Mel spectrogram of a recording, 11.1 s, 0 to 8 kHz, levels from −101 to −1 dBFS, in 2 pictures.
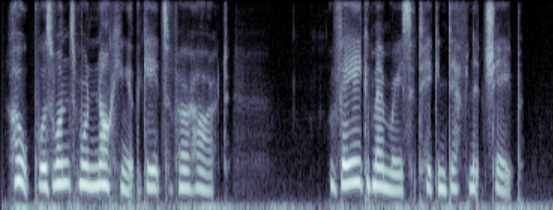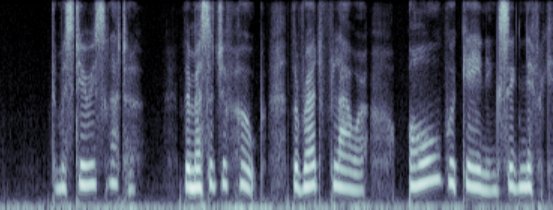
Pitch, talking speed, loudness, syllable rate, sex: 230 Hz, 165 wpm, -21 LUFS, 6.5 syllables/s, female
